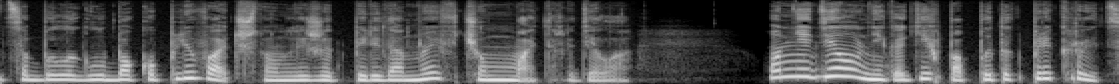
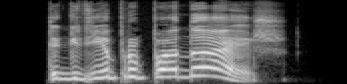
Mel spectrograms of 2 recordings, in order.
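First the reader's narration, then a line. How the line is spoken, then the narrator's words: Exclaimed. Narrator (Russian): воскликнул он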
